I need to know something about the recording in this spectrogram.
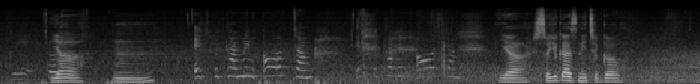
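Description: A young girl shouts and talks excitedly close by.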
